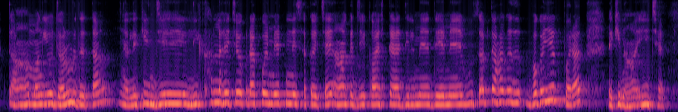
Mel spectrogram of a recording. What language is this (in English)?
Maithili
